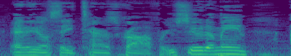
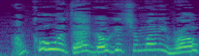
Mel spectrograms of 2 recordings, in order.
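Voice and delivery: much higher, lightly louder cheery tone; mock sing-song; 4 dB louder, faster than usual. Telling gamblers to go get their money, high mock cheer. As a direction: toss it off high and breezy. Repeats line in a new voice.

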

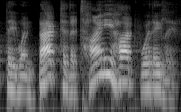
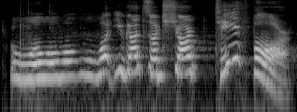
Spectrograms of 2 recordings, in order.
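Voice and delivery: put-on frightened boy; 7 semitones higher, much slower than usual. A narrator's reading.

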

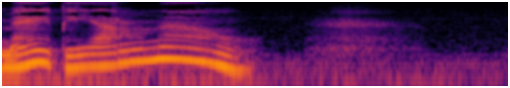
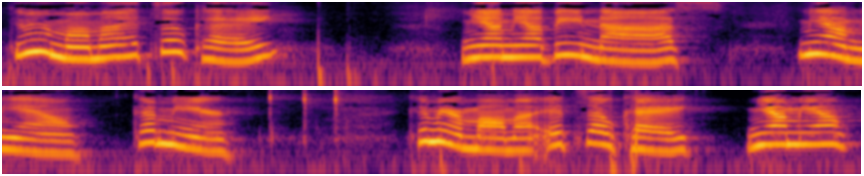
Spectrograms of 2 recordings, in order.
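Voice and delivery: higher, louder sing-song call to an animal; coaxing pet call; 4 semitones higher, 7 dB louder than usual. Real, not acted. Vlogger calling Mama and hushing the cats, coaxing loud call. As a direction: coax the shy animal closer, calling out.

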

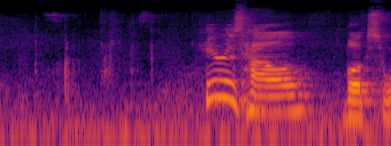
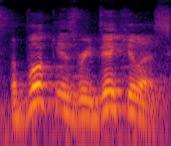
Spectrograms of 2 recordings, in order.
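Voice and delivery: usual speaking voice

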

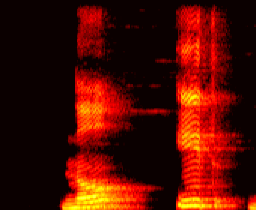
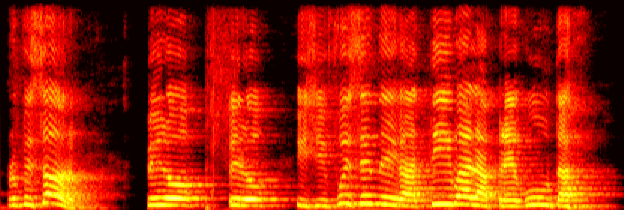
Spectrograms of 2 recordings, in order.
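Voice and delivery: higher, slow pleading student voice butting in; eager student; 6 semitones higher, 4 dB louder, slower than usual. Acted. A student interrupting the professor, high and pleading. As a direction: interrupt the teacher like a keen pupil.

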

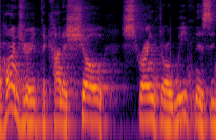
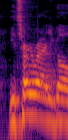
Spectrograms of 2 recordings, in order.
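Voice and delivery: normal talking voice

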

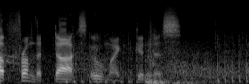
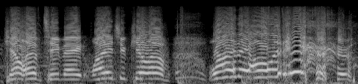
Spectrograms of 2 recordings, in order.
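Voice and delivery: very high, loud screech, climbing to a shriek; frantic yelling; 13 semitones higher, 10 dB louder than usual. Real, not acted. Gamer begging teammate to kill an enemy, frantic yelling. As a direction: screech desperately as it all goes wrong. Pleading with teammate while being killed.

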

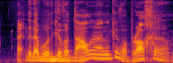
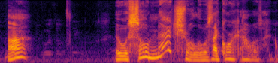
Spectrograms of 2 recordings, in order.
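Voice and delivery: ordinary delivery

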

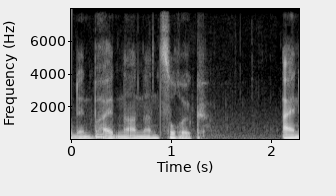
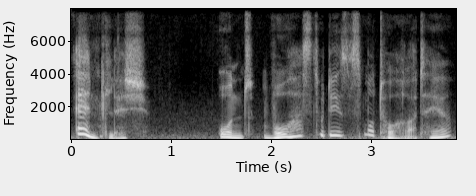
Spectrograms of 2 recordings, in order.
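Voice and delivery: put-on high, kindly old wizard, lightly curious; an amused old headmaster asking; Dumbledore; 8 semitones higher than usual. A narrator's reading. Dumbledore questioning Hagrid about the motorbike, amused.

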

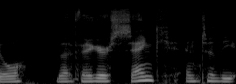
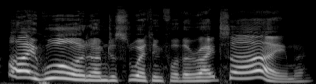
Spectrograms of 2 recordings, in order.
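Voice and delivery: loud, self-satisfied reply, starting high; big, swaggering comeback; chortling boast; 5 semitones higher, 14 dB louder than usual. A narrator's reading. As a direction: boast it loudly with a chortling air. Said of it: "chortled Fulcrum".

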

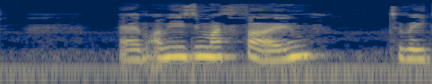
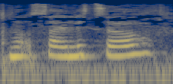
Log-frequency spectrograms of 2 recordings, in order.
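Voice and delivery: plain reading voice

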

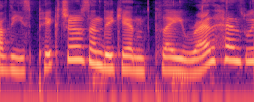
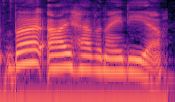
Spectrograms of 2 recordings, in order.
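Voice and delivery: ordinary talk, nothing marked

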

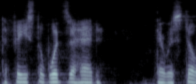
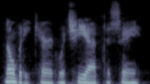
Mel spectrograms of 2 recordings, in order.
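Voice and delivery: ordinary delivery, nothing marked

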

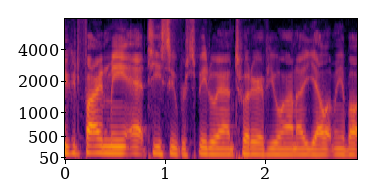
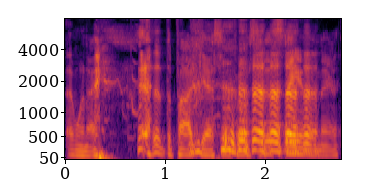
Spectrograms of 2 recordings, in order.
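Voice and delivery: amused refusal, breaking into a laugh; laughing defiance; 3 semitones higher, 4 dB louder than usual. Real, not acted. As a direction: laugh through the words, voice rising. Defiantly joking about keeping remark in.

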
